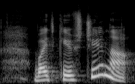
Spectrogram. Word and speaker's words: батьківщина: усе залежить від контексту батьківщина пишемо з великої якщо вкладаємо уро чистий патріотичний зміст Чи маємо на увазі Країну У якій народилися громадянами якої є вимовляємо з наголосом на першому або на передостанньому складі як у Ліни Костенко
